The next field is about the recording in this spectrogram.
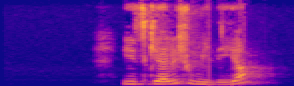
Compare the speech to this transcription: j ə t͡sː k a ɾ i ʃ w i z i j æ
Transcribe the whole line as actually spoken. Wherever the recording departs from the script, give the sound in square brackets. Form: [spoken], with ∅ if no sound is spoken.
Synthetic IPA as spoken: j ə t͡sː k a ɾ i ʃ w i [ð] i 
